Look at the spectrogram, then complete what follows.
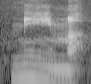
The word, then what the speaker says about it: meme: people would be wrong there's an e after the m so it's an e it's an e yeah I guess makes it a long e sound meme argument over it isn't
